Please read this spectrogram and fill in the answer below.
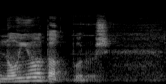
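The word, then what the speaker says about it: নঞ্‌ তৎপুরুষ: আর বাকি তিনটি হচ্ছে নয় তৎপুরুষ উচ্চারণটি খেয়াল করো এটাকে আমরা নয় বলি অনেকে এটাকে নং বলে অনেকে এটাকে নয় বলে এরকম না উচ্চারণটা খুব স্পষ্ট এবং জেনে রাখো উচ্চারণটা হচ্ছে নয় তৎপুরুষ নয় তৎপুরুষ অলোক তৎপুরুষ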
